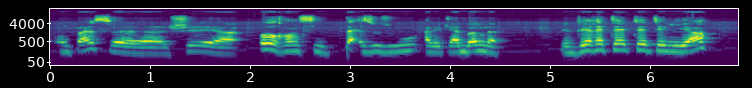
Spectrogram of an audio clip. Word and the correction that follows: Veretelia: Non, pardon, j'ai mal prononcé. Veretelia, Elia, 2016 chez Dart Records.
